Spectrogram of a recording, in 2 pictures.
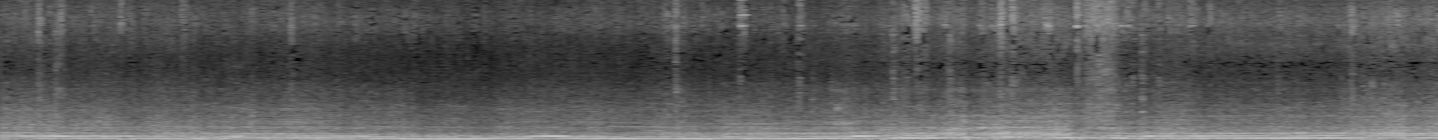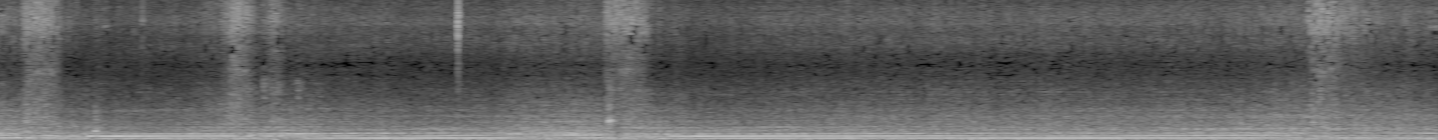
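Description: Car engine under hard acceleration, heard from inside the cabin. Its pitch climbs steadily and drops sharply several times as the car shifts up through the gears.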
